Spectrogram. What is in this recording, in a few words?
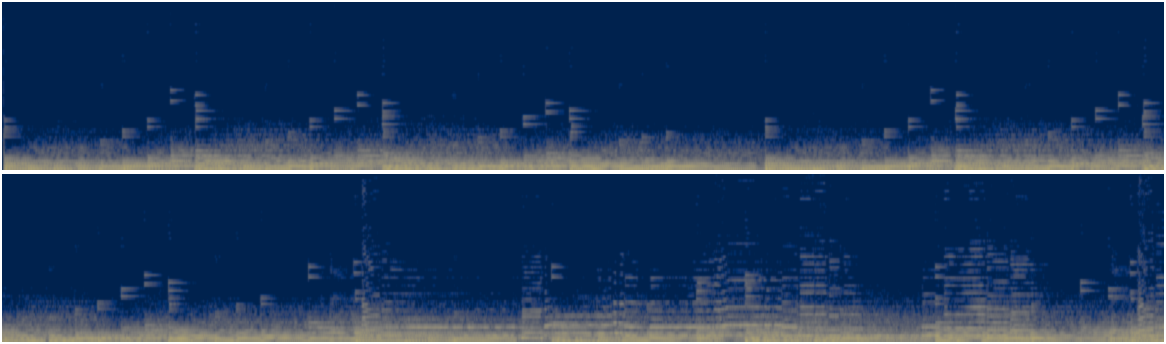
string quartet; Gabriella Strings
